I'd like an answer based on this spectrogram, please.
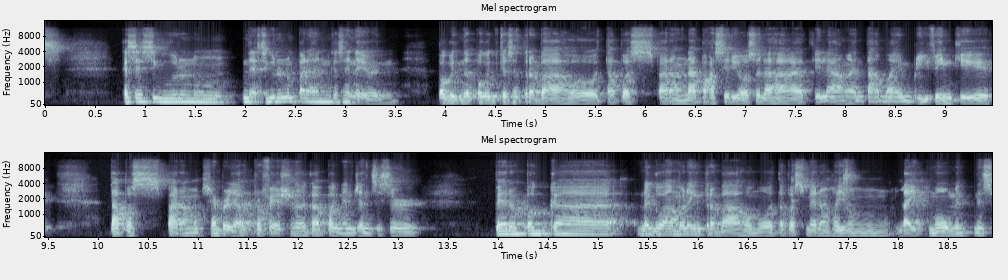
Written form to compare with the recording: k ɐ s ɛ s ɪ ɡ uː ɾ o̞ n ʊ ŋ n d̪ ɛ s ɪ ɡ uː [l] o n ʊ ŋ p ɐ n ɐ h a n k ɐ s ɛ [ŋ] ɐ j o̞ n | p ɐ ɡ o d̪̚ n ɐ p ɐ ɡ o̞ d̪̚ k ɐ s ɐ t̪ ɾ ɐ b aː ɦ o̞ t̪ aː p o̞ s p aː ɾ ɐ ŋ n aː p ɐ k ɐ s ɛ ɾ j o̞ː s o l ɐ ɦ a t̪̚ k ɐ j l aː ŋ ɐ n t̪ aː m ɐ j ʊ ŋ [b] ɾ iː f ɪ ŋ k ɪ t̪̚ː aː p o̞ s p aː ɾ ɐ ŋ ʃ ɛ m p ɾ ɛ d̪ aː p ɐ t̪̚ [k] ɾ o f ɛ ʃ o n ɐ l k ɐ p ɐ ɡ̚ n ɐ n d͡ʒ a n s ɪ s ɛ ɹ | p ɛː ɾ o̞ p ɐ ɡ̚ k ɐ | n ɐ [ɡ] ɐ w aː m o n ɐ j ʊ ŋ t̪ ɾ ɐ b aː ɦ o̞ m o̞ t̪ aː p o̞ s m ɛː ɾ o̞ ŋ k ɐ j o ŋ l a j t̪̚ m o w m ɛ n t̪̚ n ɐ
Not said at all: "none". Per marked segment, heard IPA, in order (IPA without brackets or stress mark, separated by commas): ɾ, n, b, p, ɡ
